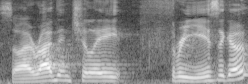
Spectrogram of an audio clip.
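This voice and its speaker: A man's fairly high voice with an Australian accent, moderate pace and ordinary pitch variation. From Taiwan until 12, then Melbourne, Australia. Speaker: education agency owner. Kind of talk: seminar talk. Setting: seminar with audience.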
